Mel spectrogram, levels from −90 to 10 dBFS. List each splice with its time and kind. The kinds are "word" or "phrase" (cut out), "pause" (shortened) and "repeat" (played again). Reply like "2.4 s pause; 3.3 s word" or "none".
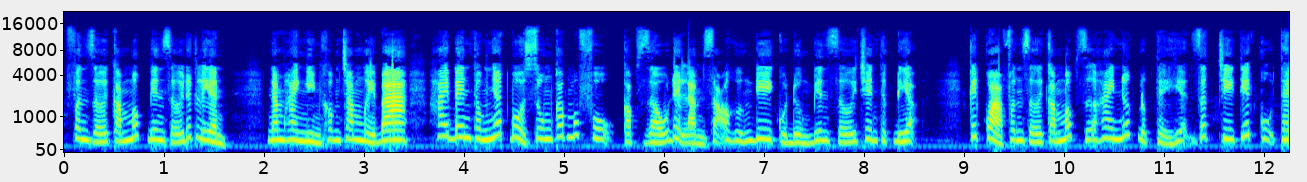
4.5 s word

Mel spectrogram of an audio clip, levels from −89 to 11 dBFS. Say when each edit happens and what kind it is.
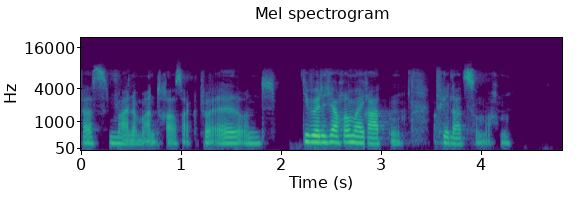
2.1 s pause; 2.8 s word; 3.6 s phrase

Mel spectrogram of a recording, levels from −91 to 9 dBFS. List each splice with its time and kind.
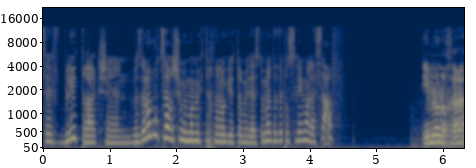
3.6 s word

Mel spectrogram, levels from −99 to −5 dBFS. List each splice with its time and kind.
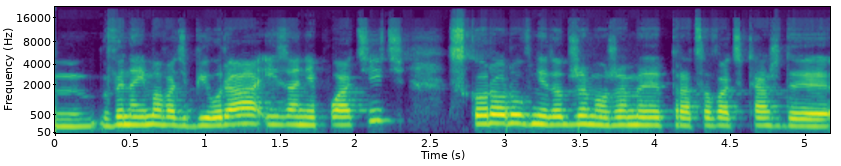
none

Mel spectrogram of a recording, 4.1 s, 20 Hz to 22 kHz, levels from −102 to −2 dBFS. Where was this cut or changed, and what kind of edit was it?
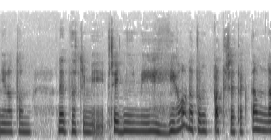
1.6 s word

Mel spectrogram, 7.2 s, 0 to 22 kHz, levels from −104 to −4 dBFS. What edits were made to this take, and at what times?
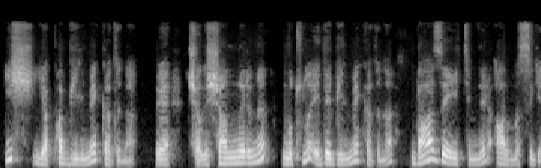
3.7 s pause

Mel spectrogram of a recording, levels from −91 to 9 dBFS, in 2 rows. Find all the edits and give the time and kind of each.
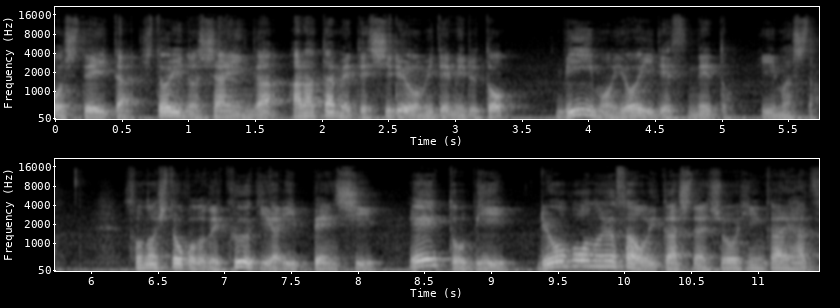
none

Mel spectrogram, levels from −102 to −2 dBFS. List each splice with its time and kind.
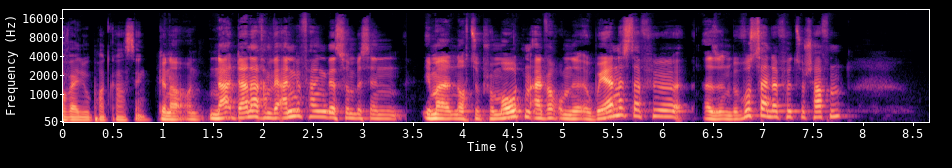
none

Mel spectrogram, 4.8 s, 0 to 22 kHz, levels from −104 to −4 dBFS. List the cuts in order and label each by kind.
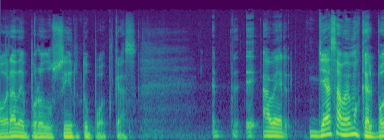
none

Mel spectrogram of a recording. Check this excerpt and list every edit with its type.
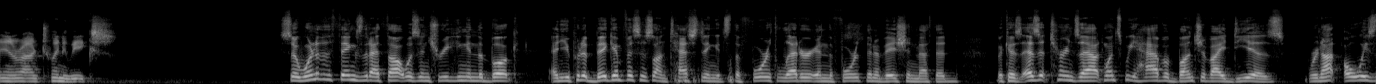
11.0 s word

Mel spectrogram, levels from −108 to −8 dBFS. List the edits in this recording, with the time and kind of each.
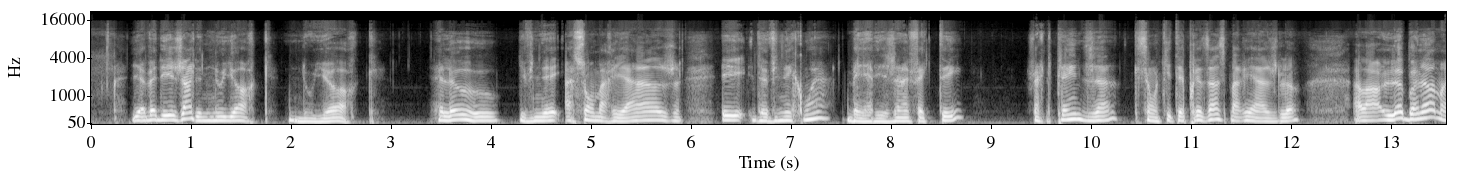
1.0 s phrase; 1.9 s pause; 4.3 s phrase; 4.7 s word; 7.4 s pause; 7.8 s word; 9.5 s phrase; 10.3 s pause; 10.7 s word

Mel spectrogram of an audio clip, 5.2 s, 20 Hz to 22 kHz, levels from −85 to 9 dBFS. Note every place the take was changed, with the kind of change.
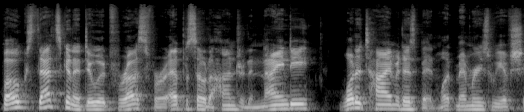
3.3 s pause

